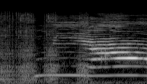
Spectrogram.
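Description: A single drawn-out cat meow, close and fairly loud, rising in pitch and swelling toward the end before cutting off, with no other sounds around it.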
